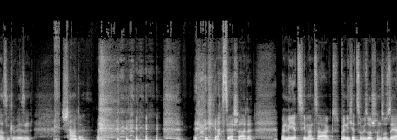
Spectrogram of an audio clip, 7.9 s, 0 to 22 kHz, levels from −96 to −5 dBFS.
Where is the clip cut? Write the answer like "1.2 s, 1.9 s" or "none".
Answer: 1.2 s, 5.5 s, 6.8 s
